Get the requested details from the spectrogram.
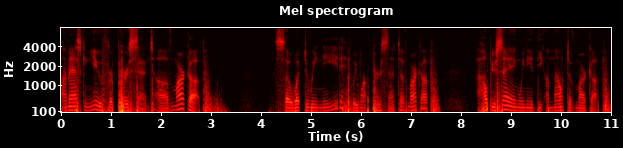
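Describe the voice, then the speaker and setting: The man has an unremarkable speaking voice with ordinary pitch variation, delivered at a fairly slow pace. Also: medium pitch for a man. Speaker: school math teacher. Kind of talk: tutorial.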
